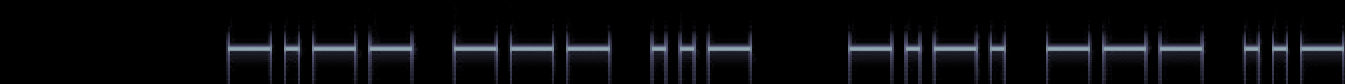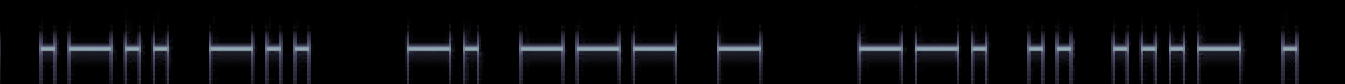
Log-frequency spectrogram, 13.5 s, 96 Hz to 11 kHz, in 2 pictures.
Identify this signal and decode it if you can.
Morse code, heard as a keyed tone, about 17 wpm, 700 Hz. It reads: YOU COULD NOT GIVE
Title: Sentences from Top 1500 Words 17wpm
